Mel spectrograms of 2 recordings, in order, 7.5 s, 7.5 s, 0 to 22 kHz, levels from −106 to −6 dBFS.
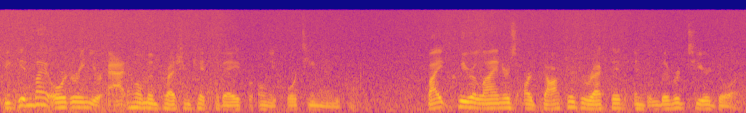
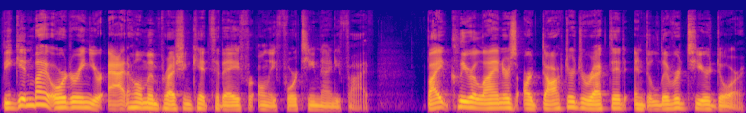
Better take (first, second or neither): second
